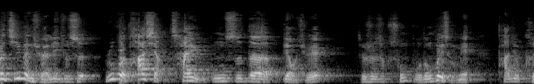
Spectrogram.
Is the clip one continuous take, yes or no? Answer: no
